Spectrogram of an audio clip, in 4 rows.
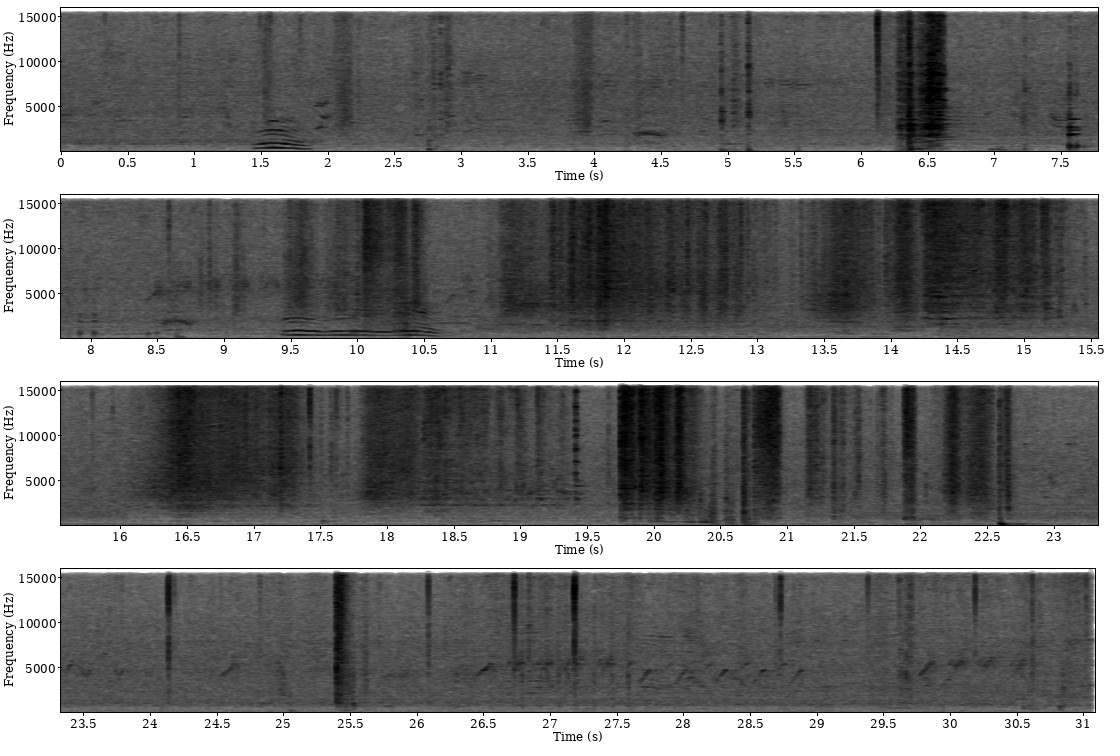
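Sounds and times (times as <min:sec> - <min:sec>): wood fire hissing and crackling: 0:00.0 - 0:31.0
metal kitchenware clinking: 0:06.3 - 0:06.8.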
